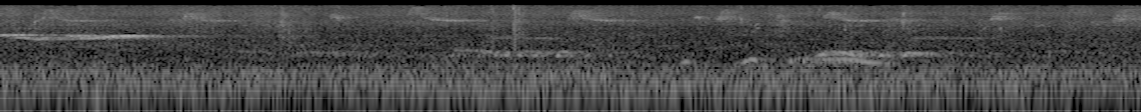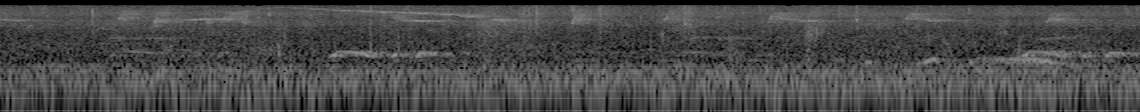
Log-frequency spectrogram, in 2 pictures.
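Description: Birds calling outdoors: a short hooting call repeated about every three seconds, with faint thin high chirps over a soft background hiss.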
